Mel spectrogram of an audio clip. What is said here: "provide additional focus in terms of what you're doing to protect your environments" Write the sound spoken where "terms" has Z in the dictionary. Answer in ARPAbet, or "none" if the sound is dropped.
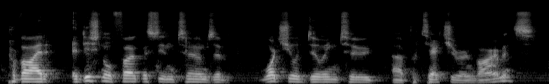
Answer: Z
